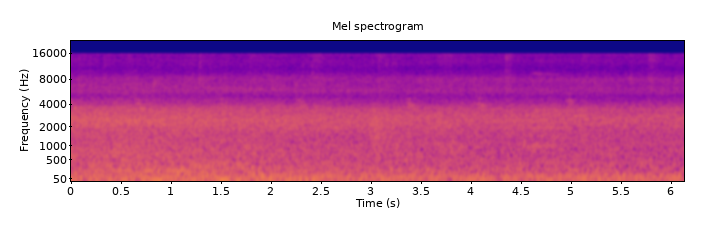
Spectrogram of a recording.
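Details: Steady broadband hiss like rain or wind noise fills the recording, with no animal voice audible.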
